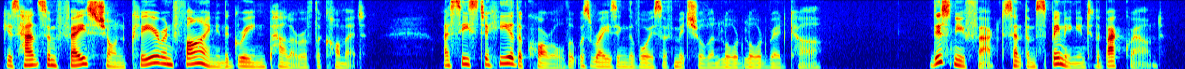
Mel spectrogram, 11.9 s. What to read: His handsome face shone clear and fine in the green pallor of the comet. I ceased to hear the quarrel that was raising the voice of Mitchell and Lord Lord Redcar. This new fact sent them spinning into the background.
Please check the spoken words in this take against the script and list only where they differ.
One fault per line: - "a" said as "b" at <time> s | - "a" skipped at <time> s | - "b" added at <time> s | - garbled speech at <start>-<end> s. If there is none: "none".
none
